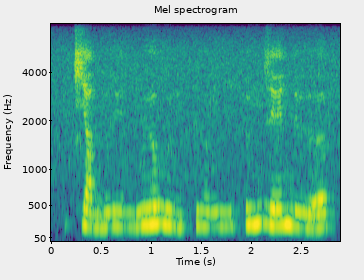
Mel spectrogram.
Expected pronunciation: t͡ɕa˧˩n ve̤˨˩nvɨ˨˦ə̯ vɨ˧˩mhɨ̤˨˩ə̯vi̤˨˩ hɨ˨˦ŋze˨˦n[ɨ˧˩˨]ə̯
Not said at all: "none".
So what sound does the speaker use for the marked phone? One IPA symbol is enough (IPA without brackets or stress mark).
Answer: ɨ˧˩˨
